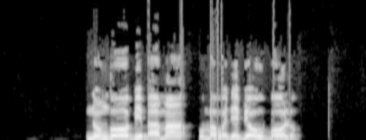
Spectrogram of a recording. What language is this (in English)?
Batanga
